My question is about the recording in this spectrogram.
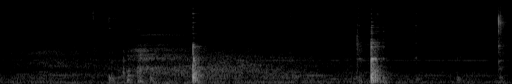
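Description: Metal brake-hardware spring clips being pried off a Chevy Cruze front caliper bracket by hand: a few sharp metallic clicks and clinks with light scraping between them, the loudest about two seconds in and near four seconds.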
